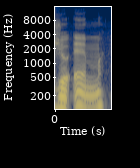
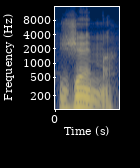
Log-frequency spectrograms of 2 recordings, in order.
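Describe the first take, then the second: First: The pronoun is a separate syllable before the verb. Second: The pronoun's vowel is dropped and joined to the verb. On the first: The speaker calls it wrong. "instead of saying je aime" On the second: The speaker calls it right. "they basically want you to say j'aime"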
